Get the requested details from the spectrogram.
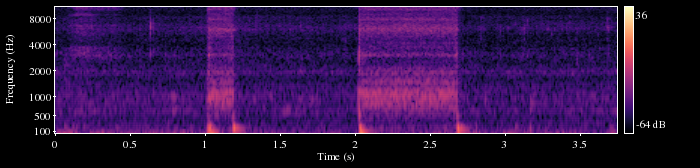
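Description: Underwater breathing through a regulator hisses in short bursts.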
